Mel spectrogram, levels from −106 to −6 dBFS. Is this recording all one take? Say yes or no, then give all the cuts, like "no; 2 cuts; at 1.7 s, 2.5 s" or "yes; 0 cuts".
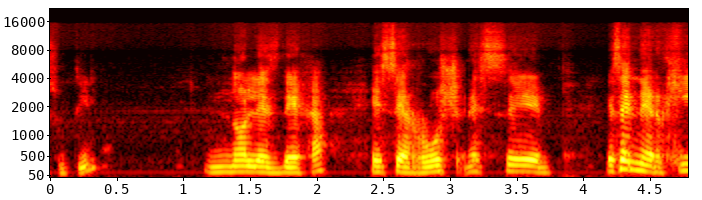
no; 1 cut; at 3.1 s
